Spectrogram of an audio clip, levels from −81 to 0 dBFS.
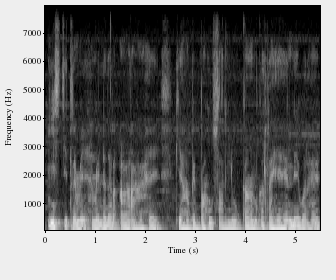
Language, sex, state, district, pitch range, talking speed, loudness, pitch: Hindi, male, Bihar, Patna, 125-135 Hz, 215 wpm, -17 LUFS, 130 Hz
